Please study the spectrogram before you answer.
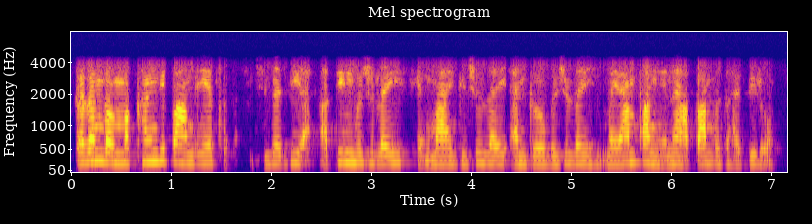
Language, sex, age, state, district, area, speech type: Manipuri, female, 60+, Manipur, Kangpokpi, urban, conversation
